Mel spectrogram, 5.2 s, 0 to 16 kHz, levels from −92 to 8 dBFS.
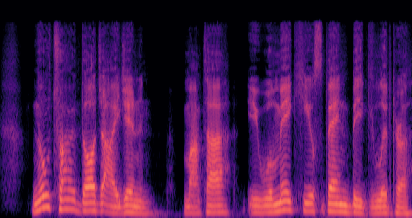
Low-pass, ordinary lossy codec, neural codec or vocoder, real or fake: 10.8 kHz; none; codec, 16 kHz in and 24 kHz out, 0.4 kbps, LongCat-Audio-Codec, fine tuned four codebook decoder; fake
